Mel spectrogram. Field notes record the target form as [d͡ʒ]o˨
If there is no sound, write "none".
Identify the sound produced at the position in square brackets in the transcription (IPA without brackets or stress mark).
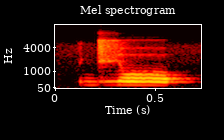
d͡ʒ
